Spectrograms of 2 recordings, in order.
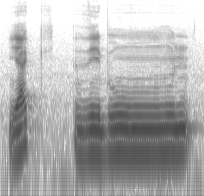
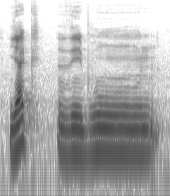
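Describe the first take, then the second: Both takes have the same delivery.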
